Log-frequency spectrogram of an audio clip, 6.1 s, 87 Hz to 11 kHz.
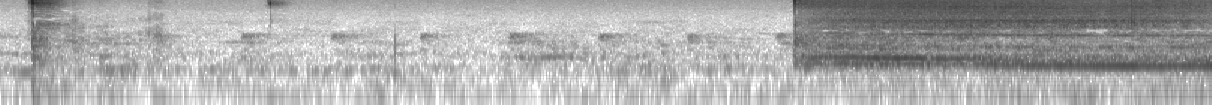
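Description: A sharp click right at the start, then faint regular ticking at about three a second. About four seconds in, the robot's 12-volt submersible water pump switches on and runs with a steady whine and a hiss of water pushed through its tube.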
